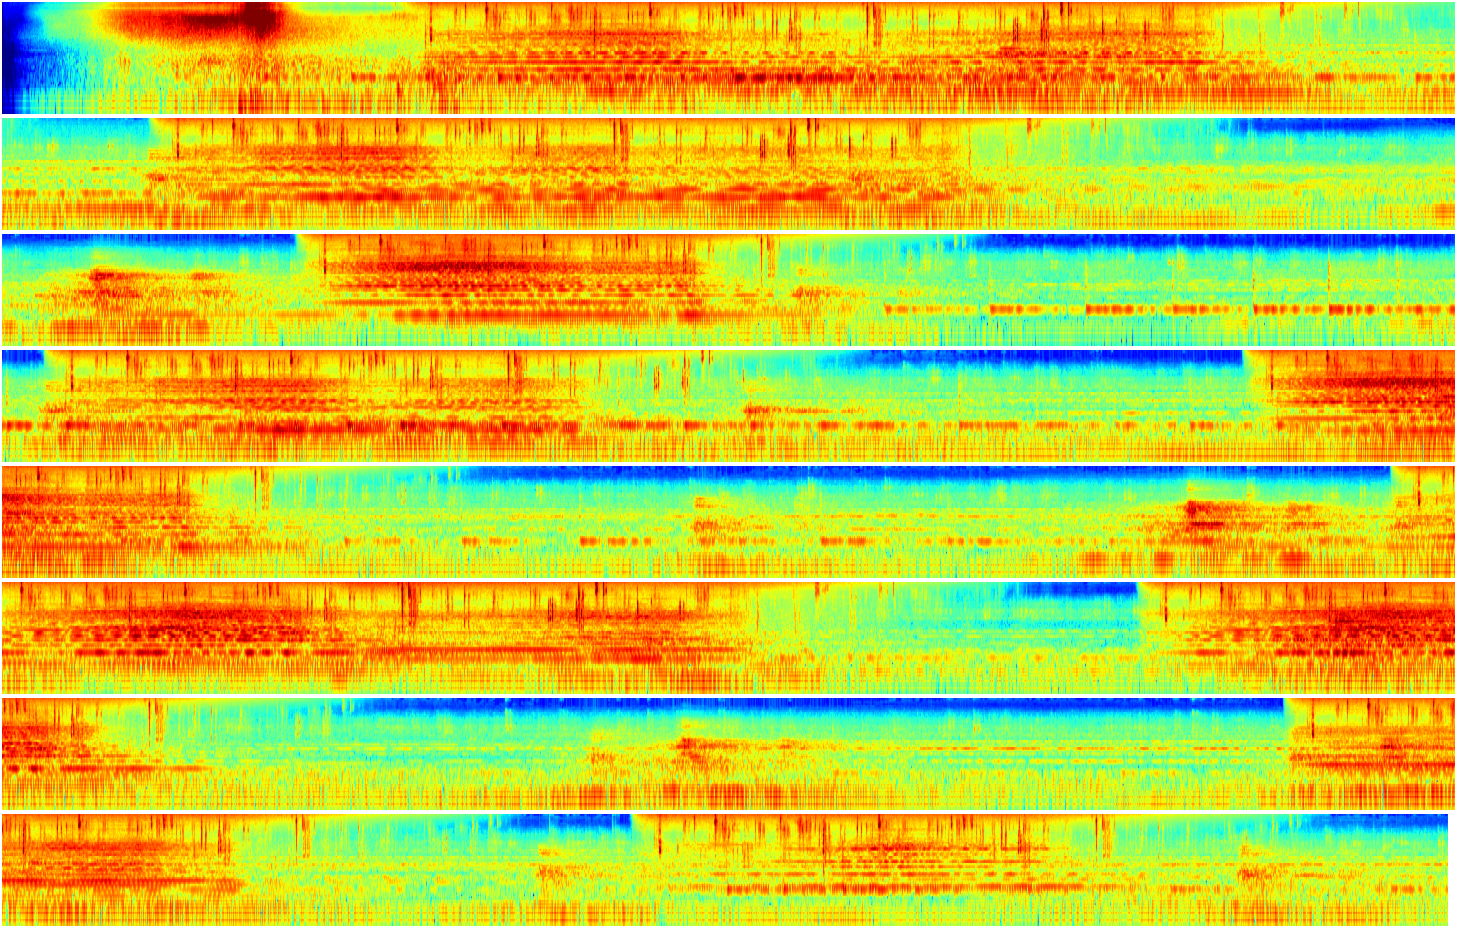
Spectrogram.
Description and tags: Dark Myst Crime Detective Poirot Scherlock Scary Sad Mood Atmo Amb Soundscape Cinematic Surround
